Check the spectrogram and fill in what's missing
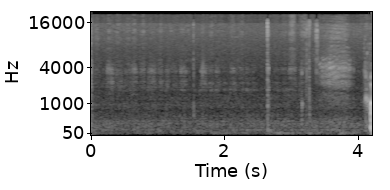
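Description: Writing on a board during a math lecture on basis and dimension, with faint, sparse scratches and taps of the marker against a quiet room, ending in a sudden louder knock.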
